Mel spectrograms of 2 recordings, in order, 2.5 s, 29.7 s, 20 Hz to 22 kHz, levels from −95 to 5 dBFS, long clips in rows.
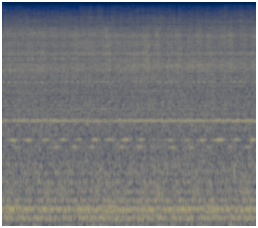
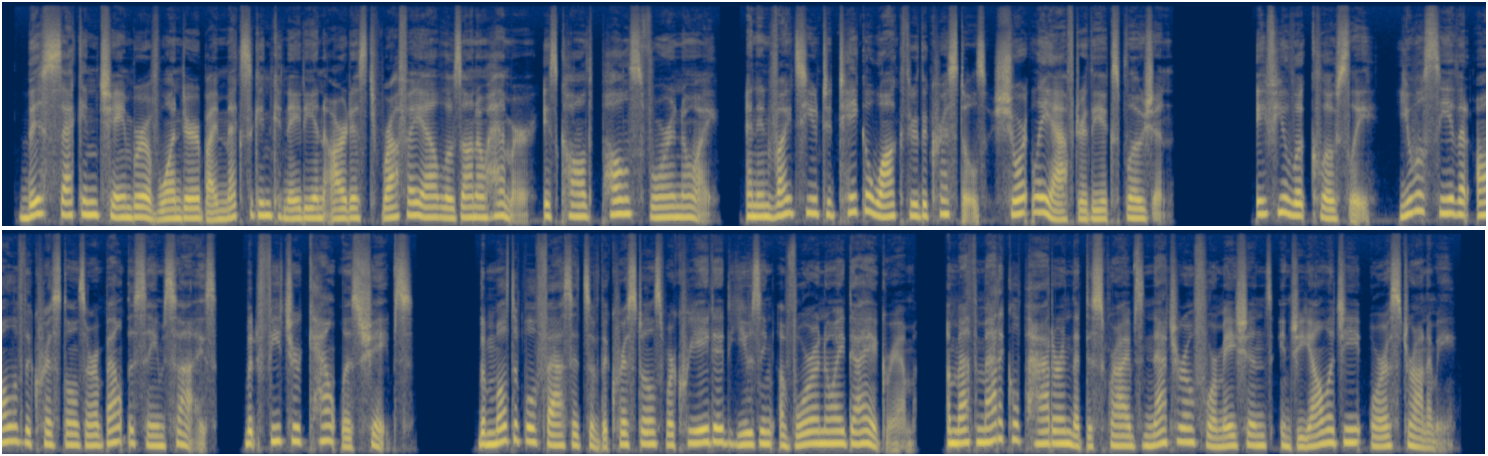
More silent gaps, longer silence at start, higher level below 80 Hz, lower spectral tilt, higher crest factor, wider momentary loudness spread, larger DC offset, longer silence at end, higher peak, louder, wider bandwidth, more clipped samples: second, none vs 7.21-7.36 s, 11.75-12.47 s, 17.01-17.20 s, 19.02-19.52 s, 24.02-24.22 s; second, 0 s vs 0.15 s; first, -46 dBFS vs -84 dBFS; second, -2 dB/octave vs -5.5 dB/octave; about the same, 10 dB vs 14 dB; second, 1 LU vs 6 LU; neither; second, 0 s vs 0.35 s; second, -16 dBFS vs 0 dBFS; second, -23 LUFS vs -15 LUFS; about the same, over 20 kHz vs over 20 kHz; neither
